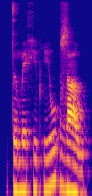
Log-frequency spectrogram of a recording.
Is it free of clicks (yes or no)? yes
